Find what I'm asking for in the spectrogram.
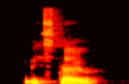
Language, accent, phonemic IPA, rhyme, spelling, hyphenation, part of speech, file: English, Southern England, /bɪˈstəʊ/, -əʊ, bestow, be‧stow, verb / noun, LL-Q1860 (eng)-bestow.wav
- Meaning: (verb) To apply or make use of (someone or something); to employ, to use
